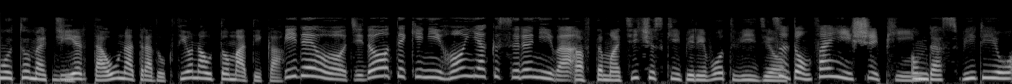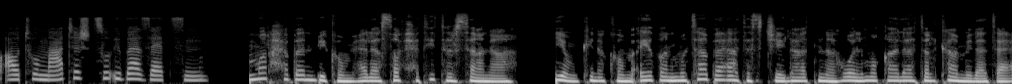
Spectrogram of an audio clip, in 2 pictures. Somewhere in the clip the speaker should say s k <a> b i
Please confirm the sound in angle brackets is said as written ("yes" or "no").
no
